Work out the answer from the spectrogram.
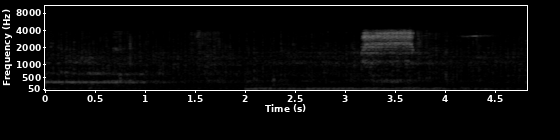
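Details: Owl at its nest, mouse delivery at 4:46 AM on May 15, 2017: quiet rustling and a low hum, then one loud, rasping hiss lasting about half a second.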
